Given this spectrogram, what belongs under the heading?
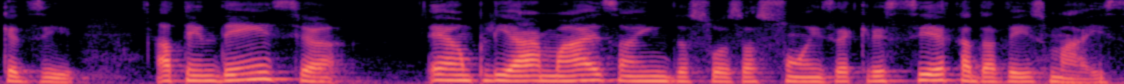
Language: Portuguese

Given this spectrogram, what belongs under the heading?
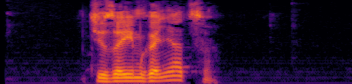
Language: Belarusian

